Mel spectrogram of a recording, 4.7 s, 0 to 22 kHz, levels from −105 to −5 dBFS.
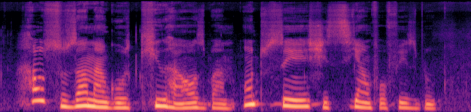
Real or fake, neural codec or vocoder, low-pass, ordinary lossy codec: real; none; none; none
